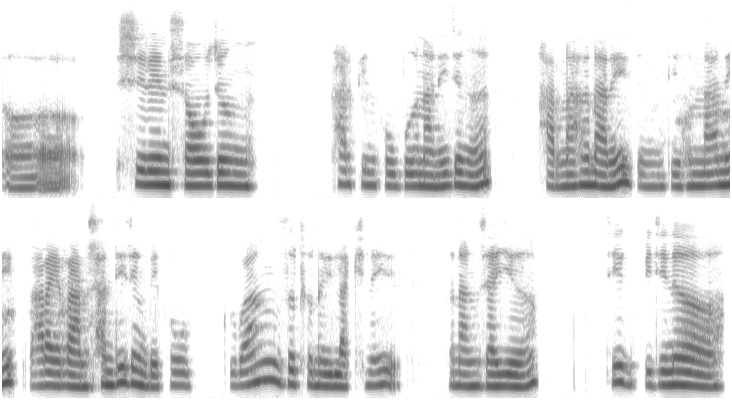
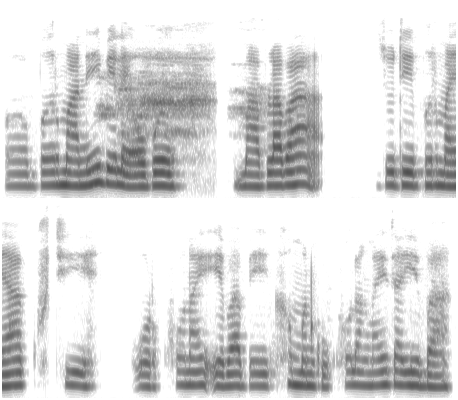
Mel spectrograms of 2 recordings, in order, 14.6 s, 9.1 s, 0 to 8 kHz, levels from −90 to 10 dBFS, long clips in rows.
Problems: none marked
